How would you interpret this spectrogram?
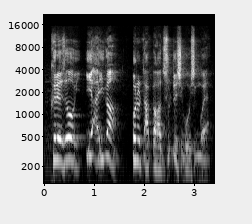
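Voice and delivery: ordinary talk, nothing marked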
